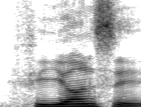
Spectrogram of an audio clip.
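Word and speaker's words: fiancée: the next word fiance i know you are surprised the same pronunciation yes but different spelling fiance male is spelt f-i-a-n-c-e why that of a lady you add an extra e fiancee they are pronounced the same way all right and woo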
